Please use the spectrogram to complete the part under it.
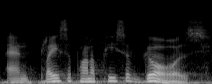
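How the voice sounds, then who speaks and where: An actor playing a pompous, earnest store boss in a 1940s radio comedy, blustering and lecturing, stammering when flustered. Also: male voice, medium pitch, very animated, unhurried, mellow. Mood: earnest, fussy. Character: pompous, earnest department store boss, fussy about instructions. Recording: noisy old 1940s radio broadcast.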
